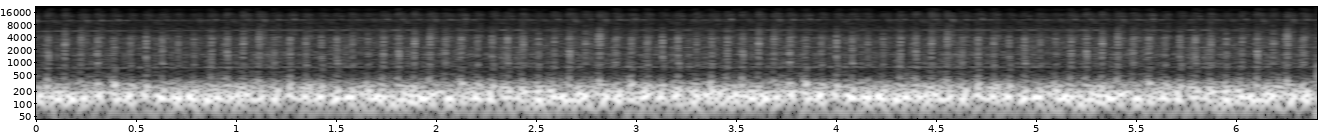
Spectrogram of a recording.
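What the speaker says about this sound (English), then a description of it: "Beautiful helicopter." A Roblox Bell 407GXi helicopter engine runs continuously with a loud, low rhythmic rotor thump and steady droning hum, close and unbroken.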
